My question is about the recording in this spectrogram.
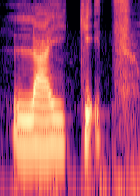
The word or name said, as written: lai kits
